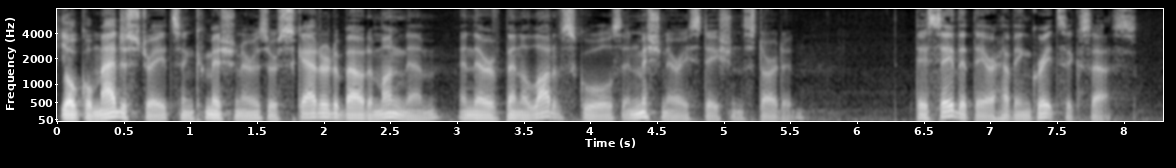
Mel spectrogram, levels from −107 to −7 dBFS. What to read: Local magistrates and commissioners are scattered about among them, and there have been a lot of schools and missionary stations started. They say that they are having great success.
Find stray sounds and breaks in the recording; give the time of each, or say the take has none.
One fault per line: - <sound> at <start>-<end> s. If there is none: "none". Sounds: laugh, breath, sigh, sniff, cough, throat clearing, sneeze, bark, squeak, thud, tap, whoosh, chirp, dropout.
none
